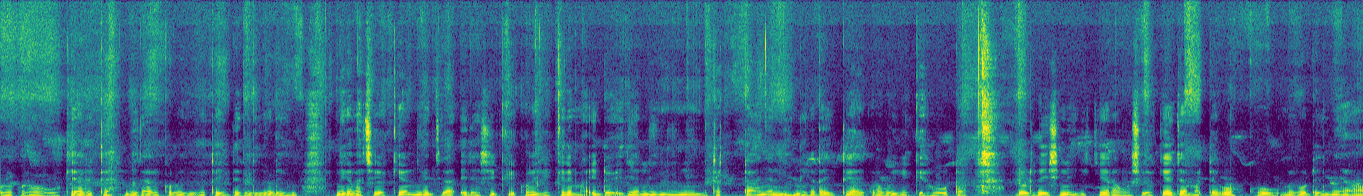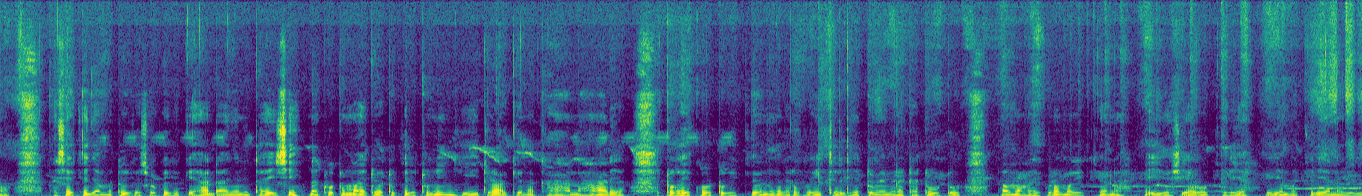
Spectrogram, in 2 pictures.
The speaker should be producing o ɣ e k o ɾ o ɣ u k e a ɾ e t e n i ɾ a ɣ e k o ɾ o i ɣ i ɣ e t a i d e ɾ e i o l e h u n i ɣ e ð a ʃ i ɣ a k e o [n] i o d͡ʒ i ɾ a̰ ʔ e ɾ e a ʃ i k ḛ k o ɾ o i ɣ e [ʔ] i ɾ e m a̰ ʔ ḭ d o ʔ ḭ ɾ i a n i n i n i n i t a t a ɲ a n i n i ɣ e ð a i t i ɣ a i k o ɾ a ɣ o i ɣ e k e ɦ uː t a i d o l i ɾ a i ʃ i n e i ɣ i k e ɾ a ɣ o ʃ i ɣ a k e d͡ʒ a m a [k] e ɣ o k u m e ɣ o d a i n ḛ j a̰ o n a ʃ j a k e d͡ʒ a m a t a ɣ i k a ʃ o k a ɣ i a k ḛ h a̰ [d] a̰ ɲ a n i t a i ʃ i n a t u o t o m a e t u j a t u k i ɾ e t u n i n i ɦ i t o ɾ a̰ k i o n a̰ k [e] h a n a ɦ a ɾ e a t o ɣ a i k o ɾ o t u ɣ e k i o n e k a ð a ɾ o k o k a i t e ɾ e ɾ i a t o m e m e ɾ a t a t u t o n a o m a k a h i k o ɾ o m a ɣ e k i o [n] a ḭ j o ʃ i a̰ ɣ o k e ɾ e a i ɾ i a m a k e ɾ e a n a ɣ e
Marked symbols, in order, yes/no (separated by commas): yes, no, no, yes, no, yes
